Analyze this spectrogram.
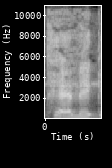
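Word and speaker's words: phthalic: सामान्य नाम तो है हमारा थैलिक एसिड, थैलिक है, पीएच साइलेंट है।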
